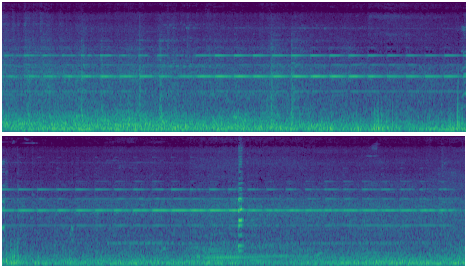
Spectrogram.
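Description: Freight train of flatcars rolling through a grade crossing, its low rumble easing off about halfway through as the last car clears, under a steady high ringing from the crossing warning bell. A sharp click with a brief low tone about fourteen seconds in.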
